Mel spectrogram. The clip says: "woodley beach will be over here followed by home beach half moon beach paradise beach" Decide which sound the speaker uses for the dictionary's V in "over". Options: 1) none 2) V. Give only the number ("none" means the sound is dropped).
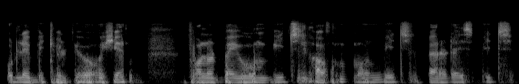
1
